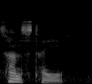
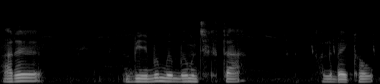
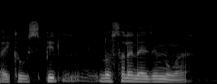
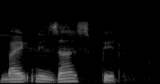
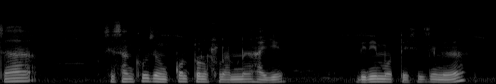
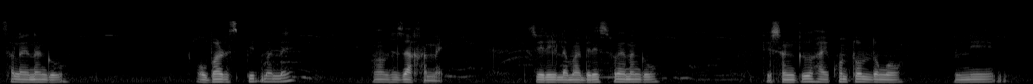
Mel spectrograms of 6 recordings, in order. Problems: constant background noise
